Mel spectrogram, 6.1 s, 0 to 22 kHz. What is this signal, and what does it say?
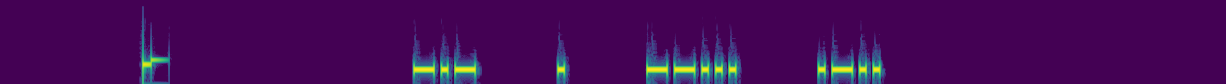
Morse code, heard as a keyed tone, about 34 wpm, spaced as for 16 wpm, 700 Hz. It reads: KE7L
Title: USA Call Signs - 4x Character Spacing - 35wpm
